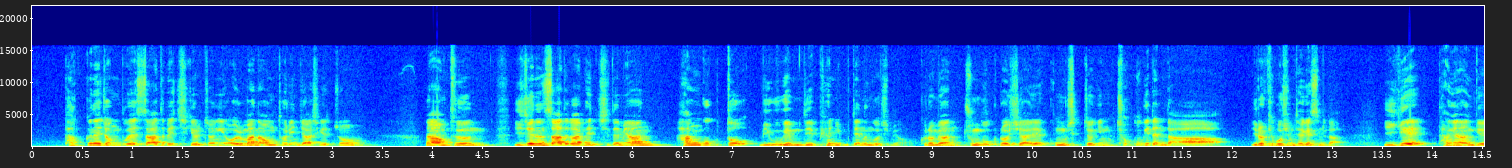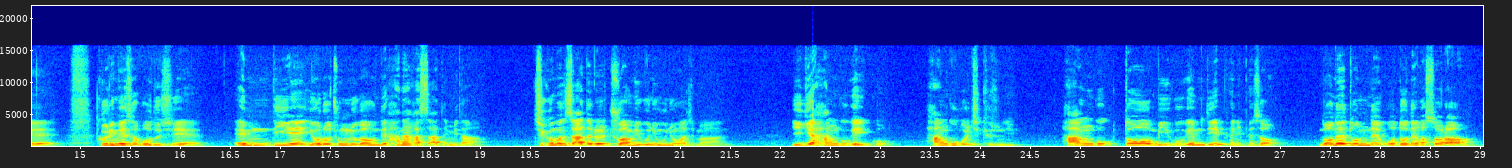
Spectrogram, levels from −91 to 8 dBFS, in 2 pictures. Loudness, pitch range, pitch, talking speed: -18 LUFS, 160-230 Hz, 210 Hz, 340 characters per minute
